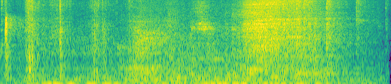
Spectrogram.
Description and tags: industrial paper process
robot, mechanical, industrial, factory, noise, machine, stomp, machinery, ignition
